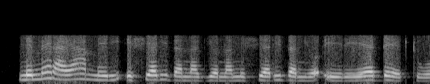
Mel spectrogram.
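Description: From start to finish the speech is carried through G.726 ADPCM coding at a very coarse step size, which fits the 16 kbit/s mode. Each sample stores only a small difference from a running prediction, so the errors form a harsh, rasping hiss that rises and falls with the speech level. On a spectrogram the energy sits in a telephone band from about 150 Hz to 3.5 kHz, with nothing above 3.9 kHz, and speech-shaped grainy noise fills the gaps between harmonics.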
